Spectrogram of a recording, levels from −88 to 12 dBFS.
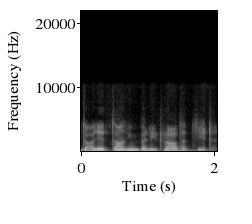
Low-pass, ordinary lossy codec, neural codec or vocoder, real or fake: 10.8 kHz; none; codec, 24 kHz, 0.9 kbps, DualCodec; fake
